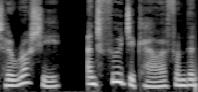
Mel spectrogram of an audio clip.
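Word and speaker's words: Hiroshi: fake name he took a Japanese character from the term World Expo which could be pronounced hirosi and fujikawa from the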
